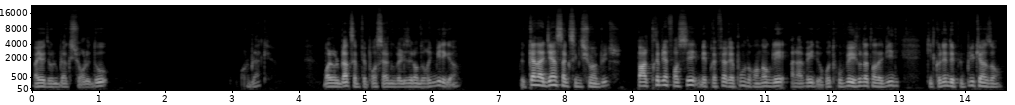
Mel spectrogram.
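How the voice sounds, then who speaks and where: A Yonne man past twenty-five streams football casually, his mid-range voice a bit bright with fairly even intonation. He talks fairly quickly but pauses often, reading aloud, interrupting his own sentences and slipping in jokey asides.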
